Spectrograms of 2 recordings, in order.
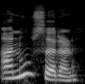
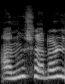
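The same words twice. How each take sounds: First: The hissing sound is a plain 's' sound. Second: The hissing sound is a 'sh' sound. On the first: The speaker calls it right. "सीटी वाला सा है वो ना लग करके क्या लिखा जाता है? दंत सा" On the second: The speaker calls it wrong. "अनुसरण नहीं होता"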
